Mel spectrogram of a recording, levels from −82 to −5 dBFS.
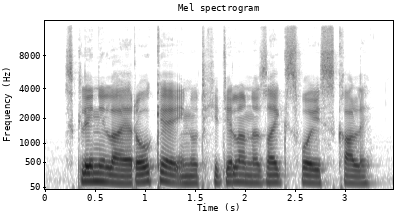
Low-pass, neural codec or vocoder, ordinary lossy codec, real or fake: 14.4 kHz; vocoder, 44.1 kHz, 128 mel bands every 256 samples, BigVGAN v2; none; fake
